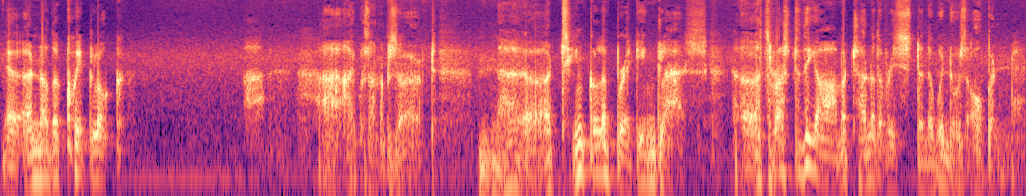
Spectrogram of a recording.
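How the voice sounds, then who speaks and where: An actor playing an exhausted, starving homeless man who recounts a horror tale in a halting, breathy, theatrical old-time radio style, often dropping toward a whisper. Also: lowish voice, expressive. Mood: furtive, tense. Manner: halting, slow, theatrical, anguished. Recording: noisy old radio recording.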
